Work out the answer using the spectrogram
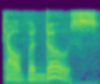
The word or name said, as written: Calvados Reef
